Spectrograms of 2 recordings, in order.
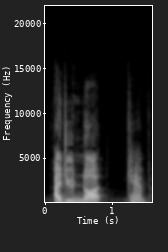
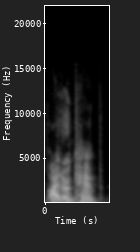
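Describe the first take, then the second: First: "I do not camp" slow, each word spaced, NOT leaned on; a flat denial with "not" hit hard; stress on NOT. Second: Said in the usual way. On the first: Real, not acted. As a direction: spell it out firmly, "do not camp".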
